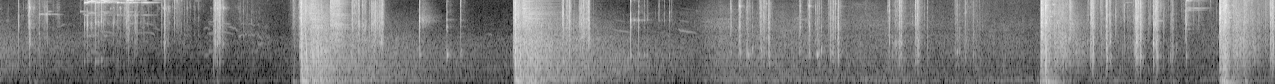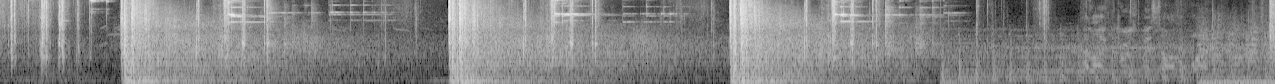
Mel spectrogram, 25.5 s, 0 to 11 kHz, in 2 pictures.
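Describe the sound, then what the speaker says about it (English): A Kar98K bolt-action rifle fitted with a monolithic suppressor fires in Call of Duty Modern Warfare: about seven loud, heavy shots a few seconds apart, with quieter mechanical clicks and rattles of the bolt between them. "the sound of firing a Kar98K with a monolithic suppressor"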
